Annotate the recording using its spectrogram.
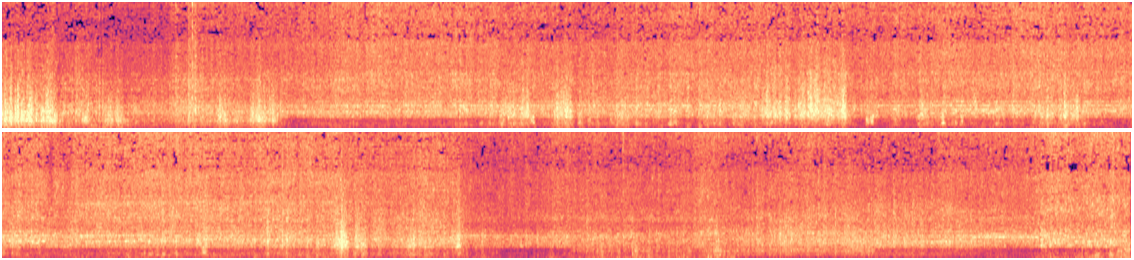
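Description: A small motorcycle being ridden, its engine running under a steady rush of wind and road noise on the phone's microphone. The noise is a little louder in the first few seconds.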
